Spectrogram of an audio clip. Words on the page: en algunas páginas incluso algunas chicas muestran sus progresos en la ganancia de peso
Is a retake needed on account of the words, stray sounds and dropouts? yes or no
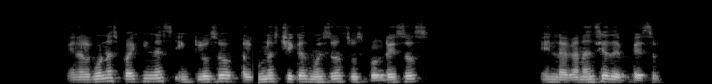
yes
